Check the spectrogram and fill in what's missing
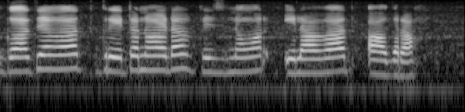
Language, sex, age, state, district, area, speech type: Urdu, female, 18-30, Uttar Pradesh, Gautam Buddha Nagar, rural, spontaneous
